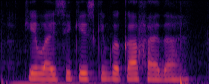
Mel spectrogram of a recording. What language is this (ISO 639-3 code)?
mag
